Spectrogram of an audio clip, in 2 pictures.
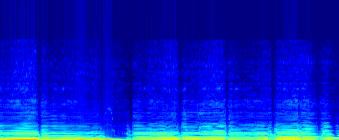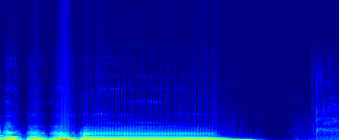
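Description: Double bass played arco on Pirastro Evah Pirazzi Light strings: a melodic phrase of sustained bowed notes, with a few quicker short notes about five to six seconds in, ending on a long held note that stops about nine seconds in.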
